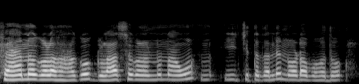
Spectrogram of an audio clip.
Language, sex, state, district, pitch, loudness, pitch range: Kannada, male, Karnataka, Bangalore, 215 Hz, -17 LUFS, 210-225 Hz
